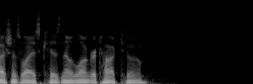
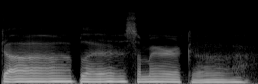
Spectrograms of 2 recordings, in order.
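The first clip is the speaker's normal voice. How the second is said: drawn out; much slower than usual. Pretend. Patriotic flourish.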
